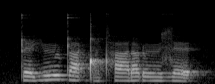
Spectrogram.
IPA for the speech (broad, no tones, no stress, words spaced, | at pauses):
ʈɛ jøːʈaːɡ͡ǃa tʰaːɾa ɽøː zɛ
